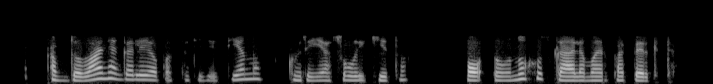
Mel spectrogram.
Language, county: Lithuanian, Kaunas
